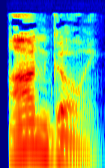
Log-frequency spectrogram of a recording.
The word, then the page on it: on-going: British English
